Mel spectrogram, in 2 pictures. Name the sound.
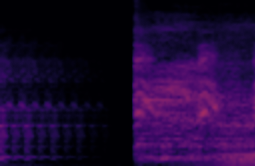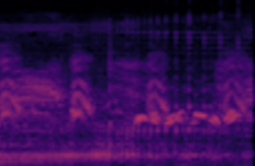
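crows cawing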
